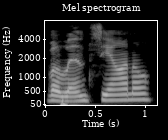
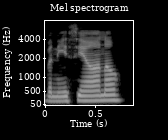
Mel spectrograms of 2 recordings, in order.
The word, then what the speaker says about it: Veneziano: Instead of pronouncing the N like an N, it's been like with an L, so it was Valenciano instead of Veneziano.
